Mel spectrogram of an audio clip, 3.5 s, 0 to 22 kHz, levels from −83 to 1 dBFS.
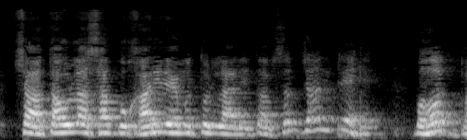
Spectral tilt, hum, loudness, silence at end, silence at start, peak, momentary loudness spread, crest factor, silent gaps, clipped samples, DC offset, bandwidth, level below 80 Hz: -9 dB/octave; none; -17 LUFS; 0 s; 0.15 s; -2 dBFS; 11 LU; 16 dB; none; under 0.1%; under 0.1%; 14.5 kHz; -64 dBFS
